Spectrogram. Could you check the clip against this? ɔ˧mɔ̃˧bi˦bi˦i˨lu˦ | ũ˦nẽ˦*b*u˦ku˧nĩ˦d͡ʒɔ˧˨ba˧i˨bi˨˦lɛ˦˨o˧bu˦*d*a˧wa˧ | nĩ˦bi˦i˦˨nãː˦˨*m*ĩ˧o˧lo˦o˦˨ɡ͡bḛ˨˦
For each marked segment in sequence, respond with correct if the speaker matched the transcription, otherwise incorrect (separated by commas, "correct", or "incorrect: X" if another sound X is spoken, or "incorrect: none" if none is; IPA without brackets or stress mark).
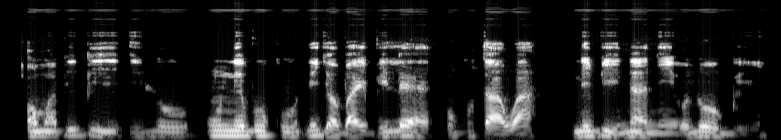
correct, incorrect: t, incorrect: n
